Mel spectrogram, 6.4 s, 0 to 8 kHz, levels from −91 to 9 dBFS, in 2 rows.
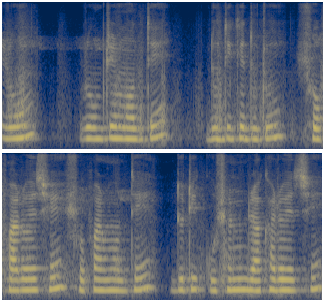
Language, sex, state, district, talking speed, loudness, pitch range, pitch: Bengali, female, Odisha, Malkangiri, 140 wpm, -19 LUFS, 215-235 Hz, 220 Hz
